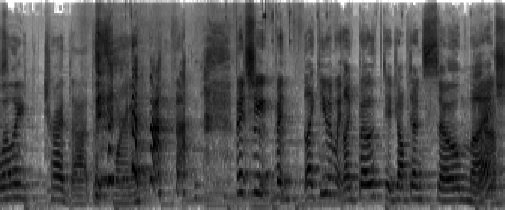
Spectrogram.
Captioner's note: laughs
